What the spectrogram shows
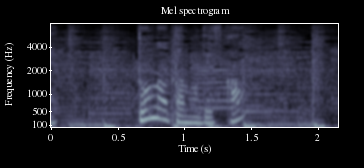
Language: Japanese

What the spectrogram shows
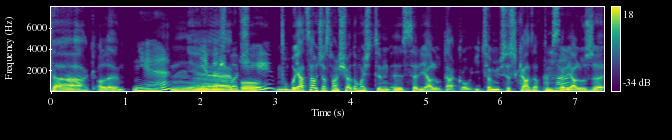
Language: Polish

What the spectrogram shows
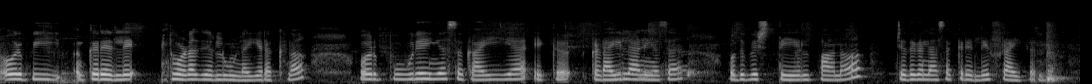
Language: Dogri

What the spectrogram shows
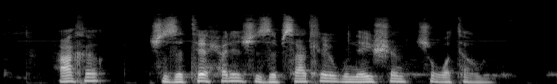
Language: Kabardian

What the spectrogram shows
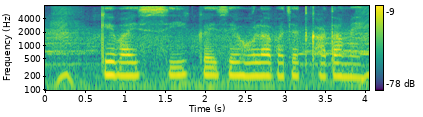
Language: Magahi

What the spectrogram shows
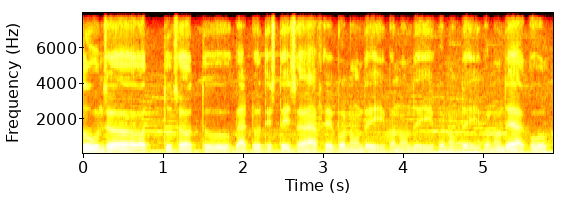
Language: Nepali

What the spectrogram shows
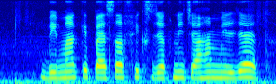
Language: Magahi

